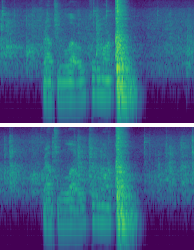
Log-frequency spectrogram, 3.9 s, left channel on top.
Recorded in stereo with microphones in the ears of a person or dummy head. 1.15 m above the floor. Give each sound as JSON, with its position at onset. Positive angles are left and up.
{"t": 0.8, "sound": "a man speaking", "side_deg": 15, "distance_m": 2.0}
{"t": 2.3, "sound": "a door slam", "side_deg": 55, "distance_m": 0.9}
